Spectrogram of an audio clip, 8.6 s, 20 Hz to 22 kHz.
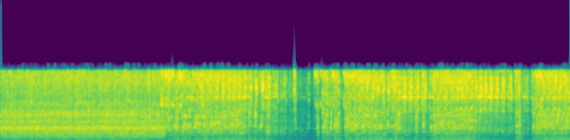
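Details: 1949 Dodge business coupe, first start in 20 years, no radiator: catches and settles into an uneven idle that sags now and then, a light intermittent skip; stuck valves suspected.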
